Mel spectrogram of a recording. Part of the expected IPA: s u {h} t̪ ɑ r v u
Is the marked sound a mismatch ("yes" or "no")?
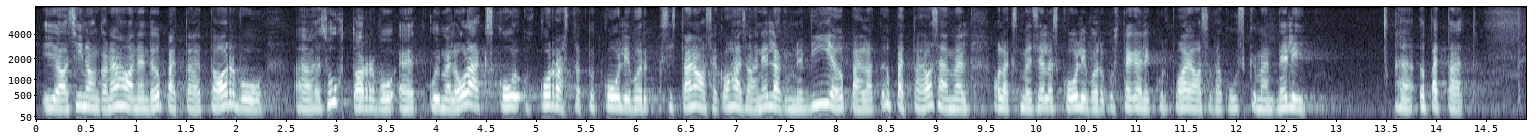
no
